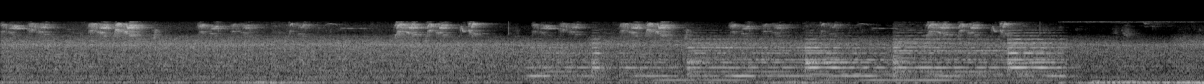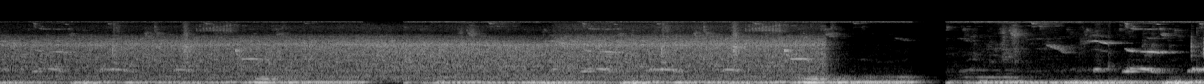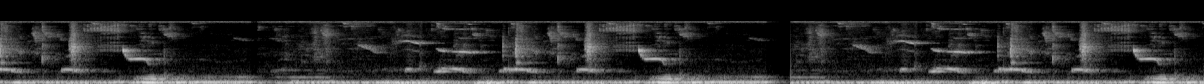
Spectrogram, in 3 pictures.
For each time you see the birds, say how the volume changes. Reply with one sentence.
The birds can be heard from 0.0 to 36.0 s, getting quieter then louder.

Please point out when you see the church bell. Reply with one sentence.
The church bell can be heard from 5.2 to 10.7 s.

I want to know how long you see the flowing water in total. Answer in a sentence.
The flowing water can be heard for 20 seconds in total.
